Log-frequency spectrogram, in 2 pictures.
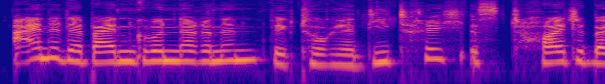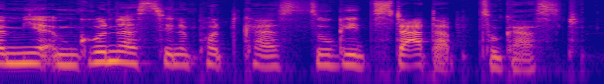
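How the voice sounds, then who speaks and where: A woman in her thirties hosts an interview podcast and asks easy, conversational questions. Her voice sits at a middle pitch and is recorded close and dry, with no room sound. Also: moderate pace, no room sound. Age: 30s. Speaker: podcast host.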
